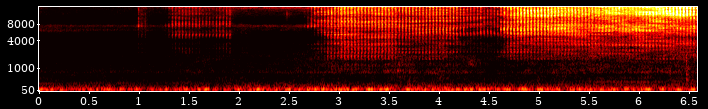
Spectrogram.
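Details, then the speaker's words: Leslie speaker motor stack on its slow motor, giving a low, rough, purring rumble. It is noisy, and the fast motor also jumps and sloshes at times, so the stack needs a rebuild. "dr kemp here the hammer doc working on this motor today making noises so i got to work on this listen to it this is the slow motor right now"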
